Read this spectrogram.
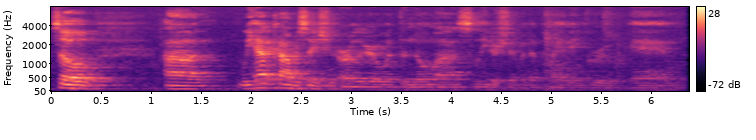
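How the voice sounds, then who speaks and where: Man, deep voice, from Liberia, symposium speaker, casual self-deprecating, roomy hall echo, faint hiss. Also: fairly even intonation, moderate pace. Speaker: panel speaker. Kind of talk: symposium talk. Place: lecture hall. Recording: echoey hall, distant mic.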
